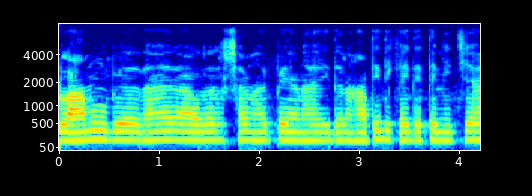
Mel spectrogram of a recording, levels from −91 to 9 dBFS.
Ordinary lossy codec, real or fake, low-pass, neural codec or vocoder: Opus, 32 kbps; real; 7.2 kHz; none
